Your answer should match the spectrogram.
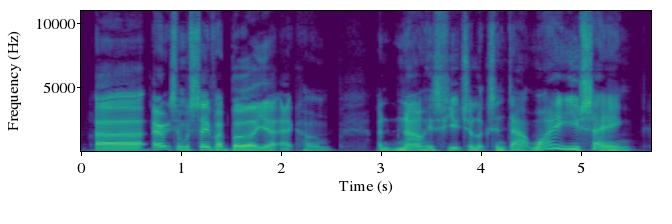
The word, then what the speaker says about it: Börje: Ericsson was saved by Börje Ekholm, and how do you pronounce those two dots over his O? Is it Börje? I think Börje, it's supposed to be.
